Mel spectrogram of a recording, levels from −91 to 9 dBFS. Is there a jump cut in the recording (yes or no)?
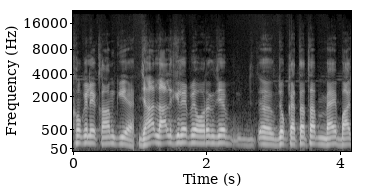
yes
